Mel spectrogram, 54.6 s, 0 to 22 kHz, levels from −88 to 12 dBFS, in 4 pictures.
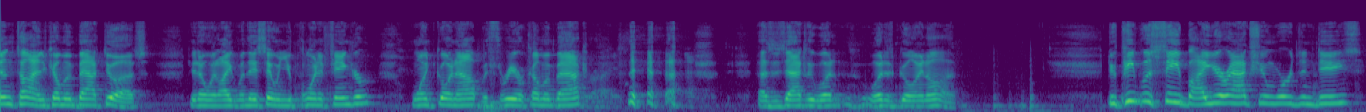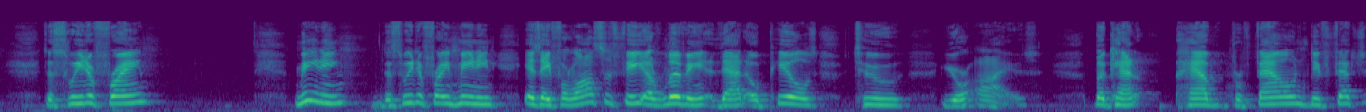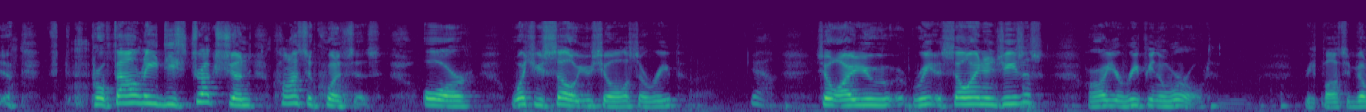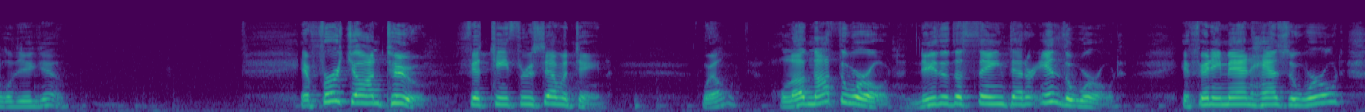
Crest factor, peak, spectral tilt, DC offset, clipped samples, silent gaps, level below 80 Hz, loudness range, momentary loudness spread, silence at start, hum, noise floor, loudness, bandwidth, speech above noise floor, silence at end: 22 dB; -6 dBFS; -5 dB/octave; under 0.1%; under 0.1%; none; -68 dBFS; 8 LU; 15 LU; 0 s; none; -71 dBFS; -26 LUFS; 11 kHz; 45 dB; 0.25 s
